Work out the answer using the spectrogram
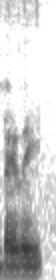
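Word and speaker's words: Bêlit: Farnsworth Wright, the editor of Weird Tales, put a circumflex over the I. So I'm not all that conversant with it, but I think that makes the pronunciation Belit.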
